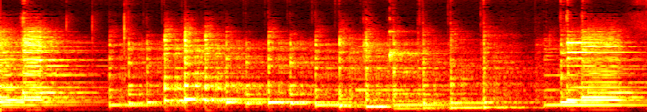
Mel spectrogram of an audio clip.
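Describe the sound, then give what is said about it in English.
Electric guitar played through a reverb effect pedal with pre-delay engaged. A short phrase, a brief break, then a steady run of sustained notes and chords, each trailing into a washy, echoing tail. “It's got a page two where you got pre-delay, so you can actually put a pre-delay onto it. So this is what that sounds like.”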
